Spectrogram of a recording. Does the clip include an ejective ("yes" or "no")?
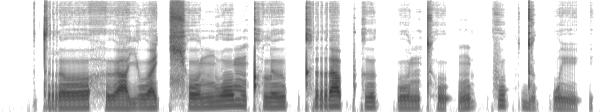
no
